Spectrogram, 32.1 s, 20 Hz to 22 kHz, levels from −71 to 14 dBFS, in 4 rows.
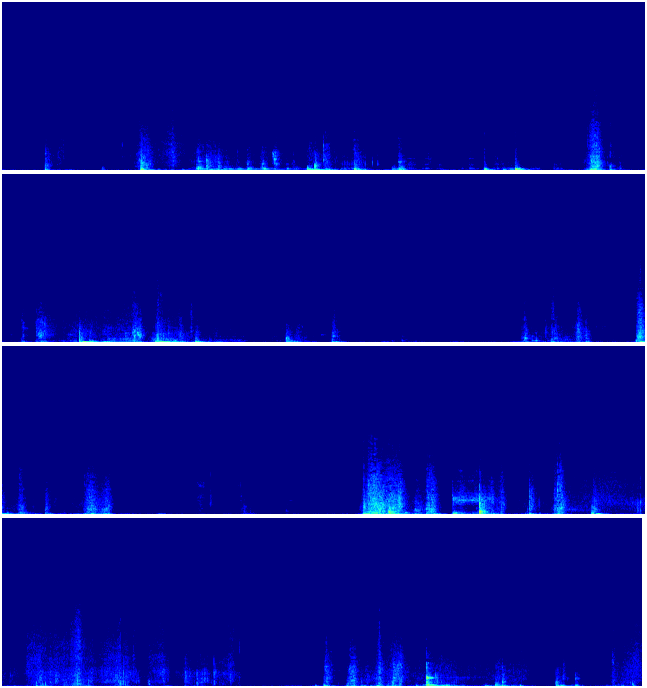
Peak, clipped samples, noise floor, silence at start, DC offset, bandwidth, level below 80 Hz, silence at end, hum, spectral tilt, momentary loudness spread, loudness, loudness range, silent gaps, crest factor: -14 dBFS; under 0.1%; -70 dBFS; 0 s; under 0.1%; 11 kHz; -48 dBFS; 0 s; none; -5.5 dB/octave; 24 LU; -45 LUFS; 15 LU; none; 30 dB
